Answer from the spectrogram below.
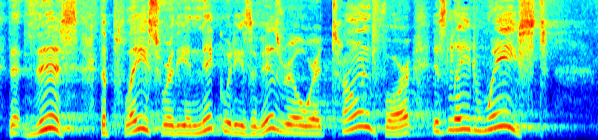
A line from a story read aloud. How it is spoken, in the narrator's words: Rabbi Joshua cried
